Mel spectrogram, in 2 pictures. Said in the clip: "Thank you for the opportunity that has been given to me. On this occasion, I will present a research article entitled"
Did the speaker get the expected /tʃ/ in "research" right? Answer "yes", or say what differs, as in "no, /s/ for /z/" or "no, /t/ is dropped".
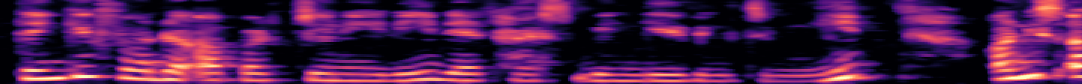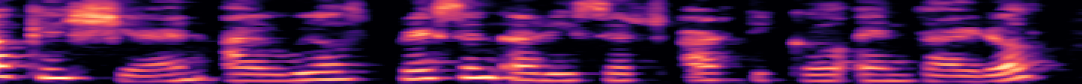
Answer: yes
